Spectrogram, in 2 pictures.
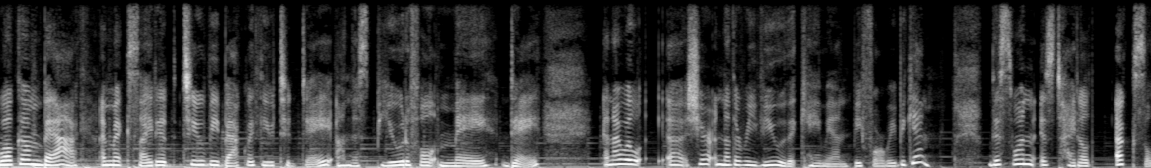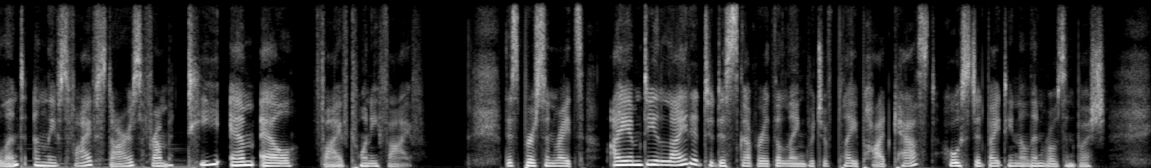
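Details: Adult woman; typical speech.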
